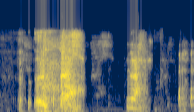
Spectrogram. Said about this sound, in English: Yeah, after that cough, I can tell.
